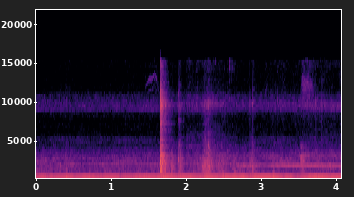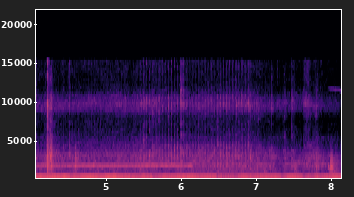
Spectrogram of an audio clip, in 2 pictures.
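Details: Canon LBP 2900 laser printer after repair of a scanner error and paper feed fault: even, steady mid-pitched hum with light irregular clicks from paper feed, no grinding or stalling; printing normally.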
